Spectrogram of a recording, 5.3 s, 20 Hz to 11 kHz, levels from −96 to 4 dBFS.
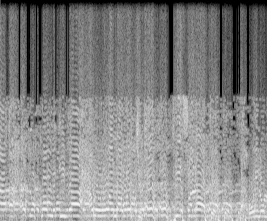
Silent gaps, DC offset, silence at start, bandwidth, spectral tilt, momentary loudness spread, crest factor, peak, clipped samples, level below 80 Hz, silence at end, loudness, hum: none; under 0.1%; 0 s; 11 kHz; -3.5 dB/octave; 3 LU; 4 dB; 0 dBFS; 20%; -20 dBFS; 0 s; -3 LUFS; none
